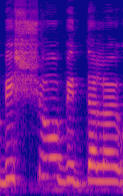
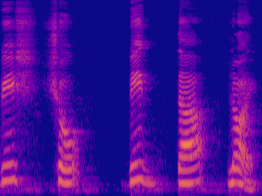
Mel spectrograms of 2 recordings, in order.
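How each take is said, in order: First: Said in the usual way. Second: বিশ্ববিদ্যালয় drawn out slowly, syllable by syllable; বিশ্ববিদ্যালয় broken into slow, clear syllables; slow careful pronunciation. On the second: Shown as a demonstration. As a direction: spell out বিশ্ববিদ্যালয় slowly with your mouth. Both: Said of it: "উচ্চারণ করতে গেলে".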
